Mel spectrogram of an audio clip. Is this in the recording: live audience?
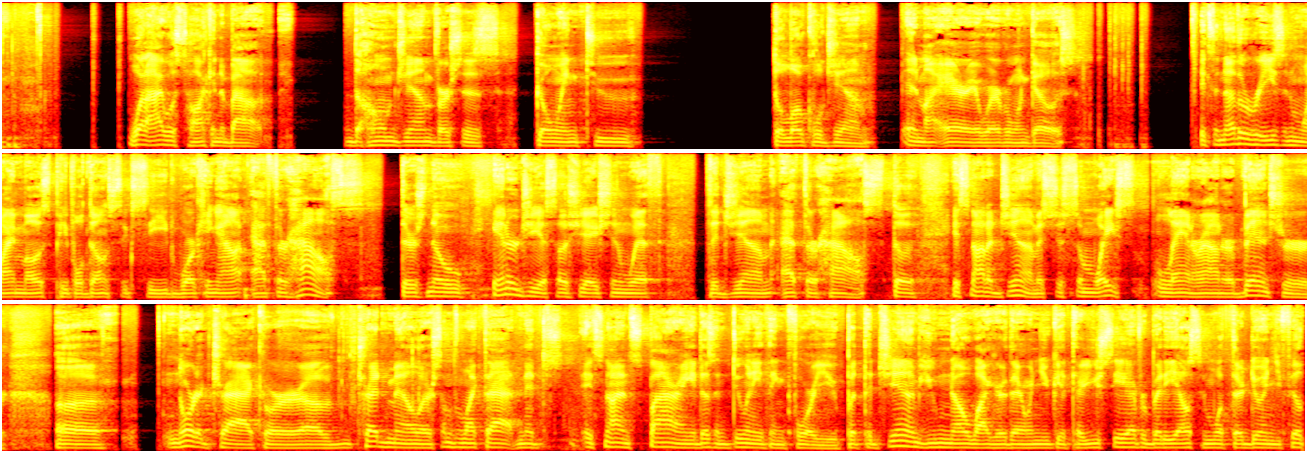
no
